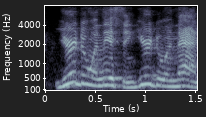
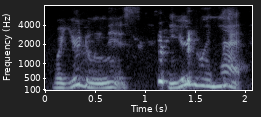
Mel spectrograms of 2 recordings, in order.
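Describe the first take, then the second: First: It is said in a blunt, direct tone. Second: It is said in a nice, gentle tone.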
